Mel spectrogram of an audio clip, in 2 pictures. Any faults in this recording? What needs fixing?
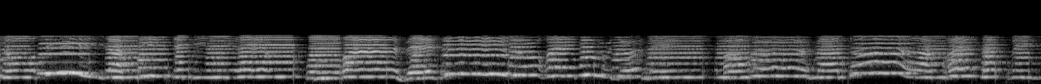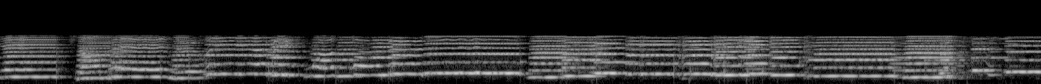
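Nothing here needs fixing; the signal holds steady and continuous throughout, with no audible technical problems to correct.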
